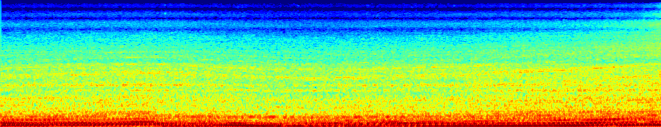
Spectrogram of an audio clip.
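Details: Car on dyno under full-throttle load, logging per-cylinder roughness; deep drone with ragged stumbling beat; cylinder four misfiring.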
